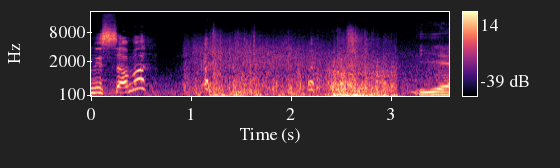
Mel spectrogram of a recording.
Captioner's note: thunder; weeps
